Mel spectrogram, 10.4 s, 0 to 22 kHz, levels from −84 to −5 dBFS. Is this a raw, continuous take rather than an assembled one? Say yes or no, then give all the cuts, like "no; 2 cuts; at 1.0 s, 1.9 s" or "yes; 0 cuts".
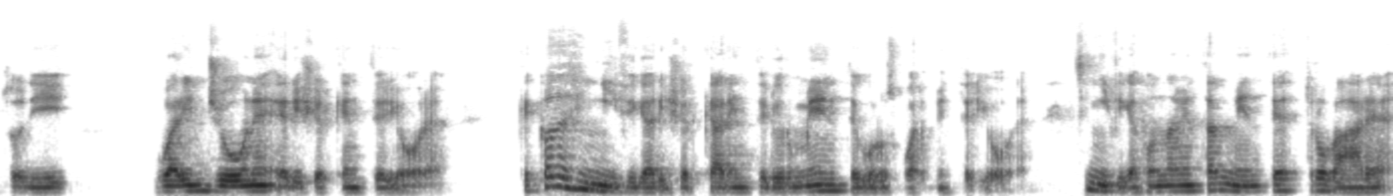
yes; 0 cuts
